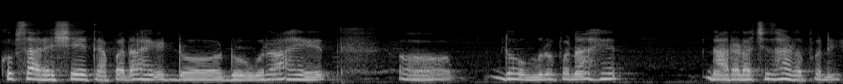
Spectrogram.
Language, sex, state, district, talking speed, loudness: Marathi, female, Maharashtra, Dhule, 115 wpm, -24 LUFS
